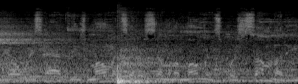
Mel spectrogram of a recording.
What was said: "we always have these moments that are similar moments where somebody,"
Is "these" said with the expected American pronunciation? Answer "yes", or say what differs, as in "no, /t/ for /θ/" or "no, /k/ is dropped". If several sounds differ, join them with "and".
yes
